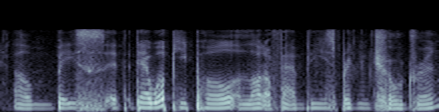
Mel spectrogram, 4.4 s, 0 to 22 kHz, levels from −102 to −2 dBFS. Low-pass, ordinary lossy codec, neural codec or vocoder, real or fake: 7.2 kHz; AAC, 48 kbps; none; real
